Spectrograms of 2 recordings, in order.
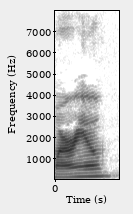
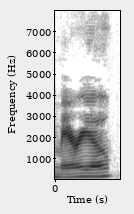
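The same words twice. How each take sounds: First: It is said in a standard accent. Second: It is said in a Long Island accent. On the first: This is how others say it. "not Mario" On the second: This is how Long Islanders say it. "We also say Mario"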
